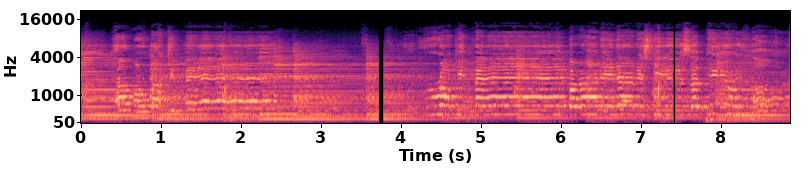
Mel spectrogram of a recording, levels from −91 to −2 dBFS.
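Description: At 3.72 s the audio mutes abruptly in a digital broadcast dropout. A 3 ms fade leads into a gap of about 64 ms, and the sound resumes at 3.80 s. At 7.40 s a second, shorter hole of about 32 ms follows, ending at 7.44 s. The receiver stopped decoding when frames failed, and that material is gone rather than concealed. The gap lengths suggest whole lost frames of about 32 ms each, two and then one.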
